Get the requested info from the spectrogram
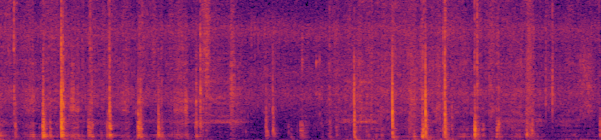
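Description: Faint, irregular small clicks and taps, several a second, as a screwdriver drives small Phillips screws into the plastic case of a solar electric fence charger and hands handle the case.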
